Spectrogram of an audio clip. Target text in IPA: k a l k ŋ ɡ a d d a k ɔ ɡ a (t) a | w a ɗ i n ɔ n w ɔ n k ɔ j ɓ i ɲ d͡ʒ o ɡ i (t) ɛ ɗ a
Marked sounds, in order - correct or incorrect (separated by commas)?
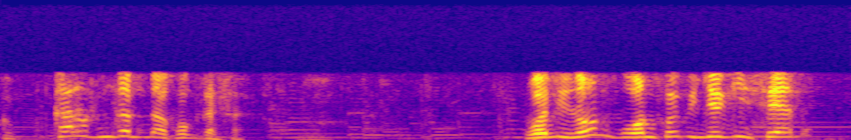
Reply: incorrect, incorrect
